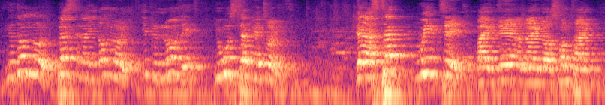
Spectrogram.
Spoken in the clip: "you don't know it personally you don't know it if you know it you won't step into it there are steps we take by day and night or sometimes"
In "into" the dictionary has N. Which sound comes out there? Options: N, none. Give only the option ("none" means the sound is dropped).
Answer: none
